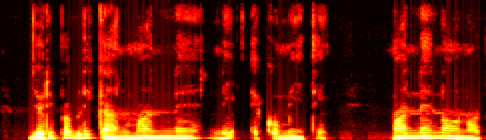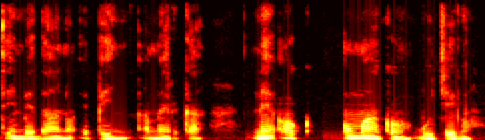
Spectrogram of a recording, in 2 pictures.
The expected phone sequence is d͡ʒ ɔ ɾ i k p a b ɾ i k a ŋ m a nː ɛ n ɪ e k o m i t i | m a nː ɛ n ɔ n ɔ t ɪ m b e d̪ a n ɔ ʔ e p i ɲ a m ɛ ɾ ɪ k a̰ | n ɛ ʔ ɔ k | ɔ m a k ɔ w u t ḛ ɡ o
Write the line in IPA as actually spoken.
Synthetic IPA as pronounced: d͡ʒ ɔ ɾ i p a b l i k a n m a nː ɛ n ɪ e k o m i t i | m a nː ɛ n ɔ n ɔ t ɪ m b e d̪ a n ɔ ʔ e p i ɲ a m ɛ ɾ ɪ k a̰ | n ɛ ʔ ɔ k | ɔ m a k ɔ b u t͡ʃ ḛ ɡ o

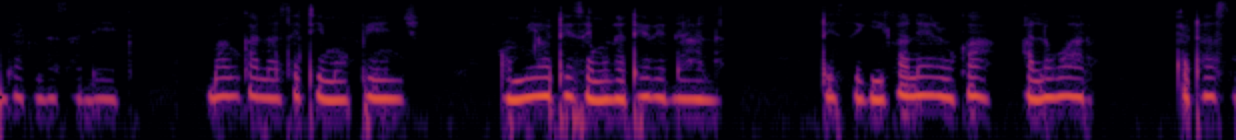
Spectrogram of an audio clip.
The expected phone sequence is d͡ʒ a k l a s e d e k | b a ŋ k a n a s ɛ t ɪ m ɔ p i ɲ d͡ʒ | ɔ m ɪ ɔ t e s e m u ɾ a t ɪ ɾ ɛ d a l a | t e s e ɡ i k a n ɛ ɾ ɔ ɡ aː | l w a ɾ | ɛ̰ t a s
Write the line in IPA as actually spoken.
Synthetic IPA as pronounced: d͡ʒ a k l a s a d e k | b a ŋ k a n a s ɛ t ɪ m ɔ p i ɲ d͡ʒ | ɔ m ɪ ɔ t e s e m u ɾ a t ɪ ɾ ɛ d a l a | t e s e ɡ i k a n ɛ ɾ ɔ k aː | l w a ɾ | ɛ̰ t a s

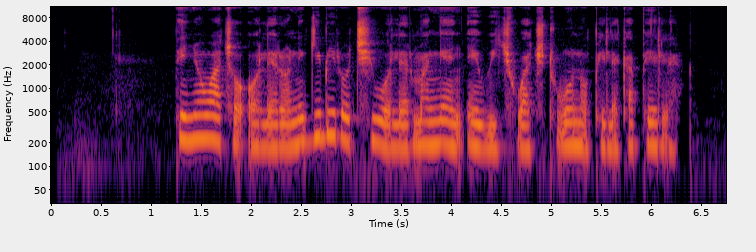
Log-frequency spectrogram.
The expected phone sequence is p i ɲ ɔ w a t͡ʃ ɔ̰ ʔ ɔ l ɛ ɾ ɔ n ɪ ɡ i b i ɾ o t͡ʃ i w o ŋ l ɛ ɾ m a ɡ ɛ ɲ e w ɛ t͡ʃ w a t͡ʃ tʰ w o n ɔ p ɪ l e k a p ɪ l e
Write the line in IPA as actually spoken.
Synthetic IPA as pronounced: p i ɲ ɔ w a t͡ʃ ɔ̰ ʔ ɔ l ɛ ɾ ɔ n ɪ ɡ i b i ɾ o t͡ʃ i w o l ɛ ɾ m a ŋ ɛ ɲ e w i t͡ʃ w a t͡ʃ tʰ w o n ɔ p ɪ l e k a p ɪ l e

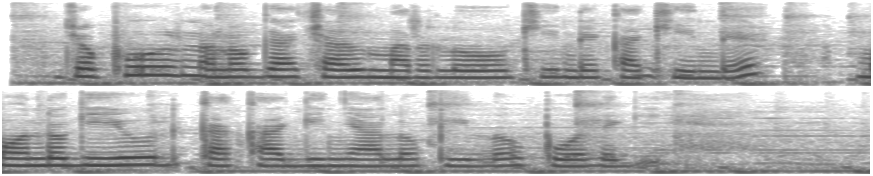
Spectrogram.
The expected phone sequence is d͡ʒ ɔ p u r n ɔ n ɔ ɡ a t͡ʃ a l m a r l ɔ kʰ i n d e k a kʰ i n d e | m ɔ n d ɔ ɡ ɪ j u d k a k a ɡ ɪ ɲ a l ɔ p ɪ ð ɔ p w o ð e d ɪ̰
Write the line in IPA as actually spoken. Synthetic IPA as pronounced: d͡ʒ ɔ p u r n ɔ n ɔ ɡ a t͡ʃ a l m a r l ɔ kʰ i n d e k a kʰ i n d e | m ɔ n d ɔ ɡ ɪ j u d k a k a ɡ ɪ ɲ a l ɔ p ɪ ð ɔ p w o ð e ɡ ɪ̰

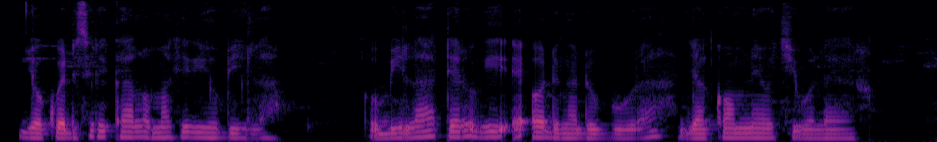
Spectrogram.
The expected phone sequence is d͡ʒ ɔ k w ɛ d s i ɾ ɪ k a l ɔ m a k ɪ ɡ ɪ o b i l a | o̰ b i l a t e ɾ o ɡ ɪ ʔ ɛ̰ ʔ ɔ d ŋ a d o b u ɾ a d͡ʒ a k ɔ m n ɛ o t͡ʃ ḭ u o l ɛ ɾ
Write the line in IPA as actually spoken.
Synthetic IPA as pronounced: d͡ʒ ɔ k w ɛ d s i ɾ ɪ k a l ɔ m a k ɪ ɡ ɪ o b i l a | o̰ b i l a t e ɾ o ɡ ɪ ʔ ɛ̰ ʔ ɔ d ŋ a d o b u ɾ a d͡ʒ a k ɔ m n ɛ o t͡ʃ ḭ w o l ɛ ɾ

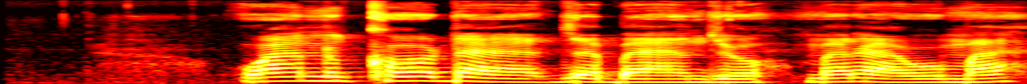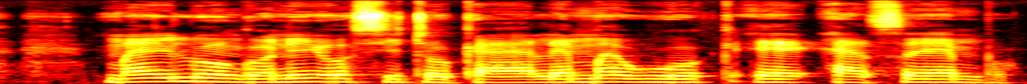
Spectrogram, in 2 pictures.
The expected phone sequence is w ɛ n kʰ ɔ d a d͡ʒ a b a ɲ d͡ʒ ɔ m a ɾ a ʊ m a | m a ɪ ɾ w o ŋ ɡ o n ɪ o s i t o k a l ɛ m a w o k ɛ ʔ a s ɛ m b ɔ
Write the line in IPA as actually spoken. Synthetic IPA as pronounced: w a n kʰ ɔ d a d͡ʒ a b a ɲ d͡ʒ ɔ m a ɾ a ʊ m a | m a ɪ l w o ŋ ɡ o n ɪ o s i t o k a l ɛ m a w o k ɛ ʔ a s ɛ m b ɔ

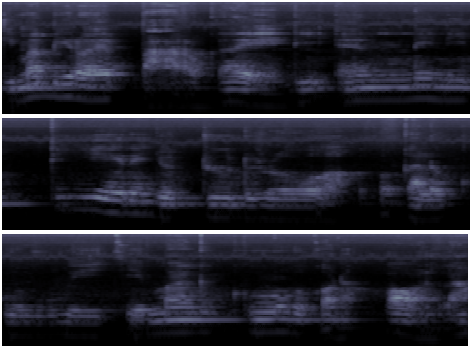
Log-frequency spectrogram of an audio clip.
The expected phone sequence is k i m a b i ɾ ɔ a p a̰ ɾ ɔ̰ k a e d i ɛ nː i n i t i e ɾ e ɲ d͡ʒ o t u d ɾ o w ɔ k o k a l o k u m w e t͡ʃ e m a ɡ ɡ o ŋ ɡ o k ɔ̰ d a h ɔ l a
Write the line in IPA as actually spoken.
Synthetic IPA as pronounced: ɡ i m a b i ɾ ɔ ɛ p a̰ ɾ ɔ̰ k a e d i ɛ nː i n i t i e ɾ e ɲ d͡ʒ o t u d ɾ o w ɔ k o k a l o k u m w e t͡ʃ e m a ɡ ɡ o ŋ ɡ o k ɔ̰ d a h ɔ l a

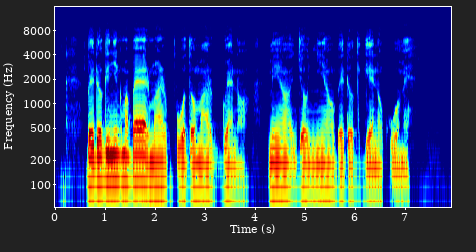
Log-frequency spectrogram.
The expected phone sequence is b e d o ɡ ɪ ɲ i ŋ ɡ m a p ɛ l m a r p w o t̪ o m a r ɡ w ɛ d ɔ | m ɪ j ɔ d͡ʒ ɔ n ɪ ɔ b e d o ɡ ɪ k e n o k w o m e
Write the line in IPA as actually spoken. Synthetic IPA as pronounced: b e d o ɡ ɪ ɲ i ŋ ɡ m a b ɛ r m a r p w o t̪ o m a r ɡ w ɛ n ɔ | m ɪ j ɔ d͡ʒ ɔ ɲ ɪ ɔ b e d o ɡ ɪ ɡ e n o k w o m e

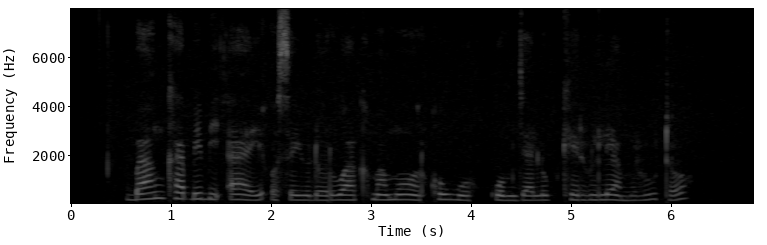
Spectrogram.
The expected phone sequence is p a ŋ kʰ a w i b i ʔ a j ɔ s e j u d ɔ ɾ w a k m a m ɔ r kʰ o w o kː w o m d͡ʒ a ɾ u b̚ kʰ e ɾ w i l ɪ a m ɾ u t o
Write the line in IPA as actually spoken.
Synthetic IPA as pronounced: b a ŋ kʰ a b i b i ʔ a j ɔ s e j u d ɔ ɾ w a k m a m ɔ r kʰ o w o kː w o m d͡ʒ a l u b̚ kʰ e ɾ w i l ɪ a m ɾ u t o

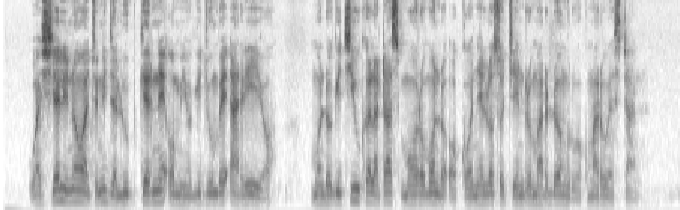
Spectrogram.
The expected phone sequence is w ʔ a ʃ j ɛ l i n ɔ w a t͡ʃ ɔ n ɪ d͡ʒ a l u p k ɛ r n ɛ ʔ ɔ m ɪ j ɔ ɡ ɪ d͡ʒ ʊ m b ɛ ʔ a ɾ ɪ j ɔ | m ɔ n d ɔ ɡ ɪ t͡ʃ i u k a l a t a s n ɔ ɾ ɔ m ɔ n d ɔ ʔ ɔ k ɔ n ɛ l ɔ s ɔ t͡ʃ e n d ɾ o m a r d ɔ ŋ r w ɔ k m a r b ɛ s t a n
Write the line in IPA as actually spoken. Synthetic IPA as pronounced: w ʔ a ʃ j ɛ l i n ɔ w a t͡ʃ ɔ n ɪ d͡ʒ a l u p k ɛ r n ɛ ʔ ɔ m ɪ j ɔ ɡ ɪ d͡ʒ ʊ m b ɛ ʔ a ɾ ɪ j ɔ | m ɔ n d ɔ ɡ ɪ t͡ʃ i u k a l a t a s m ɔ ɾ ɔ m ɔ n d ɔ ʔ ɔ k ɔ ɲ ɛ l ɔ s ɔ t͡ʃ e n d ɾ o m a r d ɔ ŋ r w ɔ k m a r w ɛ s t a n

